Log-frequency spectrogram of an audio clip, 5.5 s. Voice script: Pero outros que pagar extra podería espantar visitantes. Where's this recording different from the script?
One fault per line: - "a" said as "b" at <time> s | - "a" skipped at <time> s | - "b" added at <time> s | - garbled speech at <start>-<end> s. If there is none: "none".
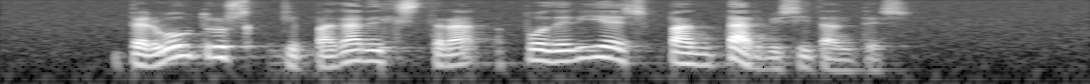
none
